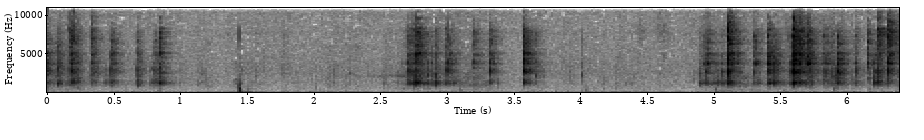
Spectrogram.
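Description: Toy poodle chewing its dog food, not gulping it down whole: faint crackling chews in three short spells, near the start, around three seconds in and near the end. A single sharp click comes about a second and a half in.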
